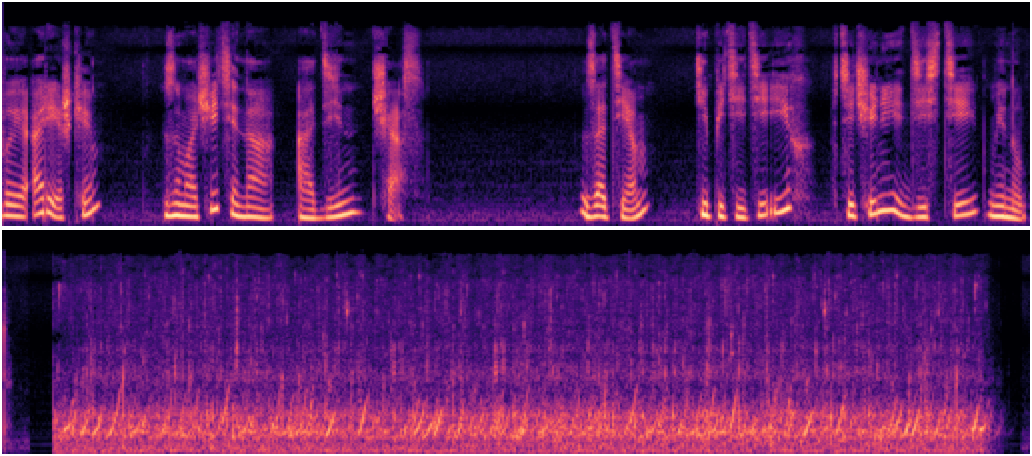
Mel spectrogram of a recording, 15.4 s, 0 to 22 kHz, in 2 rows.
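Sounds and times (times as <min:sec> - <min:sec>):
speech: 0:00.0 - 0:03.2, 0:04.3 - 0:08.7
water pouring out like a pot being drained: 0:08.1 - 0:15.3.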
